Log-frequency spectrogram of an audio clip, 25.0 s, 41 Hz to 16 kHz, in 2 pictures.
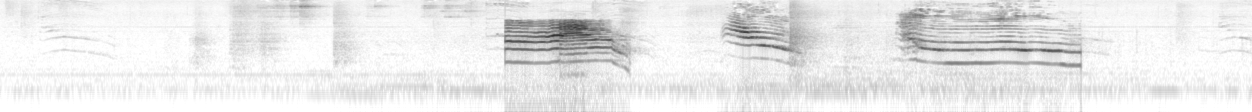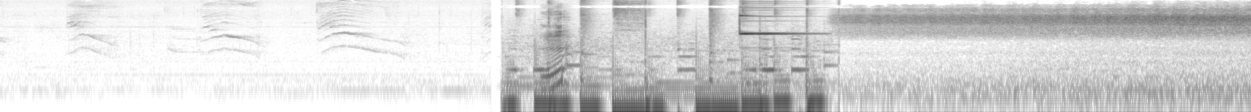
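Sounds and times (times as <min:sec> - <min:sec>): kitten meowing: 0:05.0 - 0:06.6, 0:07.2 - 0:08.1, 0:09.0 - 0:11.1, 0:13.2 - 0:16.6.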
